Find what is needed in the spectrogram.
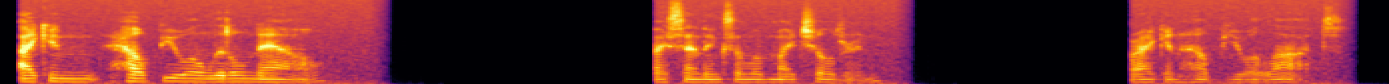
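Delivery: eerie, unnerving whisper. Describing a voice that whispers in both ears, unnerving whisper. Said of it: "And it whispers in at you".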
